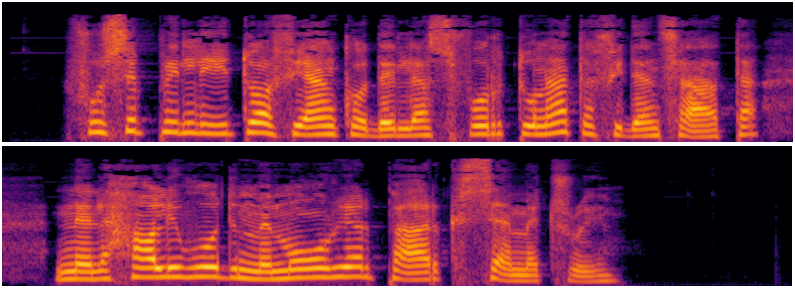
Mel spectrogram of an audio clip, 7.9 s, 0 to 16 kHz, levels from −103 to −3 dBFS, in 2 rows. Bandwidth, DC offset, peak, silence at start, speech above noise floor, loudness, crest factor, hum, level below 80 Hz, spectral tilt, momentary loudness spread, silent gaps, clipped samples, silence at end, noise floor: 11.5 kHz; under 0.1%; -4 dBFS; 0.35 s; 66 dB; -22 LUFS; 20 dB; none; -64 dBFS; -4 dB/octave; 11 LU; none; under 0.1%; 0.9 s; -88 dBFS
